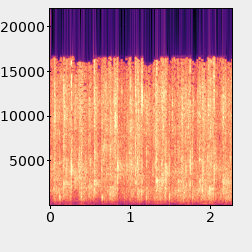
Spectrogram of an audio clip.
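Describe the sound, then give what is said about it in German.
Studio audience applause, loud and dense, with many hands clapping in a full, continuous burst that stays strong throughout. “Es gibt hier Applaus”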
